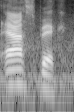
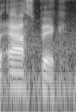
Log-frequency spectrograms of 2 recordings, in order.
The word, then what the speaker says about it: aspic: It's called aspic. I'm not kidding. It's literally called aspic. Spelled like Asperger's. Aspic.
